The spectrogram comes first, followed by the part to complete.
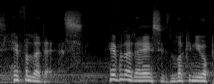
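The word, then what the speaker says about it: Hythlodaeus: remember the pronunciation because i still want to pronounce the first bit high no it's hyphalades hippolytus is looking you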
